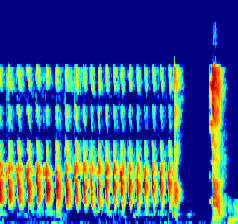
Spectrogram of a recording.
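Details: A captive bar-winged prinia in fast, tightly packed song: a steady run of about twenty quick buzzy chirps in two seconds, then a brief pause and one sharp note.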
